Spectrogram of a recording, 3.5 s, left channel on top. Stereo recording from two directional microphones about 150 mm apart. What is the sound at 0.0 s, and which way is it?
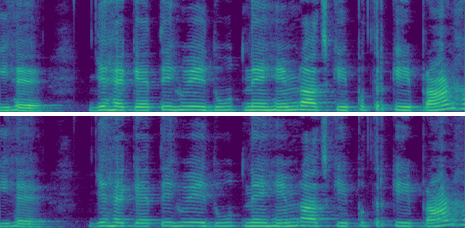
A woman's voice, 30° left (ahead or behind).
